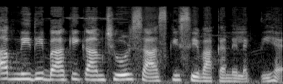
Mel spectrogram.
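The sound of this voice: A woman's medium-pitched voice with lively intonation at a moderate pace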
